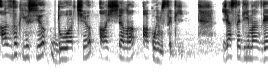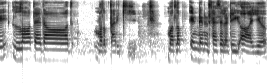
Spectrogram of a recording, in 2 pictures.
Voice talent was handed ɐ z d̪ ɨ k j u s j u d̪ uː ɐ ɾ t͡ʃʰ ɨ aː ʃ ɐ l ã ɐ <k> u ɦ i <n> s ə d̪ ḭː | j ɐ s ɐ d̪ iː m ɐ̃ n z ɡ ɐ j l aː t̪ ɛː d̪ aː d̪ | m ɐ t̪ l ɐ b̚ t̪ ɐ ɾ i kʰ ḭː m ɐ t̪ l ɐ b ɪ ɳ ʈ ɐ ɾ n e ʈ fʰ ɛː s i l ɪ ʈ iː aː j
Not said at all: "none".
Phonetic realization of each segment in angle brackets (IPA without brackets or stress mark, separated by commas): k, m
